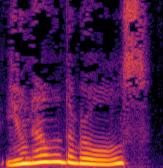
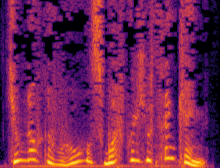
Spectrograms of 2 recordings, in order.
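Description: First: Slow, louder, higher-pitched reminder; firm reminder. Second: Very high-pitched, upset rebuke; angry scolding. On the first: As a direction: draw the rule out, raised and insistent. Mother cuts off daughter's objection. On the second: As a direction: scold the child, pitch flying up in alarm. Frightened mother scolds daughter. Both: A narrator's reading.

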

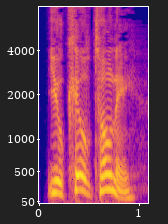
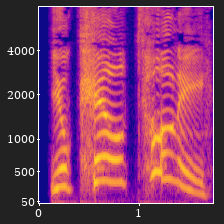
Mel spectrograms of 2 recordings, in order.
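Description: First: Higher-pitched, controlled accusation. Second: Screamed accusation. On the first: Elizabeth confronting Tony's killer, tense accusation. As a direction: accuse him, voice raised in pitch but held. Accuses him, first take before scream. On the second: Elizabeth accusing Tony's killer, screaming. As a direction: scream it at him, pitch shooting up. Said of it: "She screamed it at him". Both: A narrator's reading.

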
